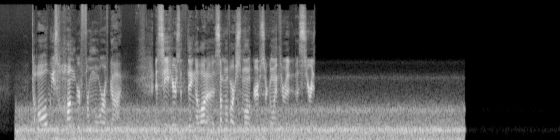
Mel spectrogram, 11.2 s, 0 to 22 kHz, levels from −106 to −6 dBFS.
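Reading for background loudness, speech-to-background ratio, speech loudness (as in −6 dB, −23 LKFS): −30.0 LKFS, 8.0 dB, −22.0 LKFS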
